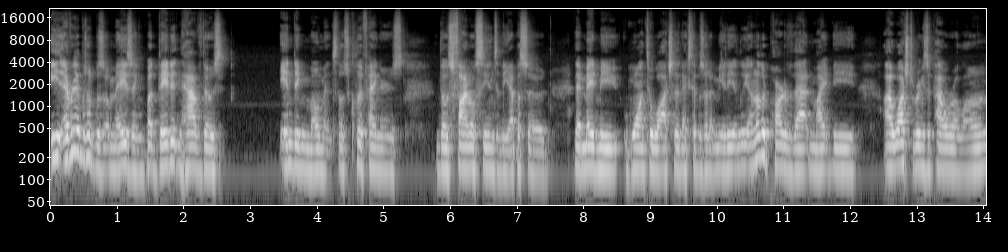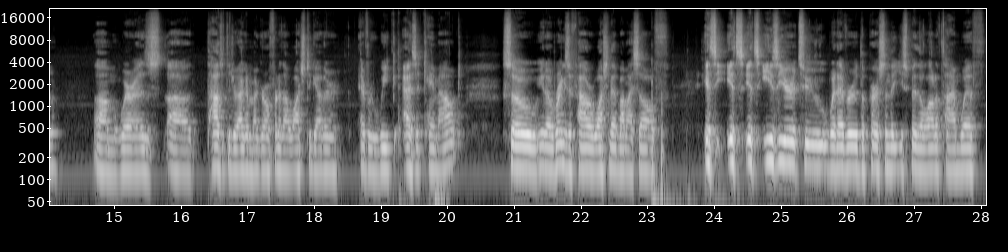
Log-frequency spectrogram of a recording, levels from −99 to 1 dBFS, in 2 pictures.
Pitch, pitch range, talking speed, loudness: 135 Hz, 130-145 Hz, 185 wpm, -24 LUFS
